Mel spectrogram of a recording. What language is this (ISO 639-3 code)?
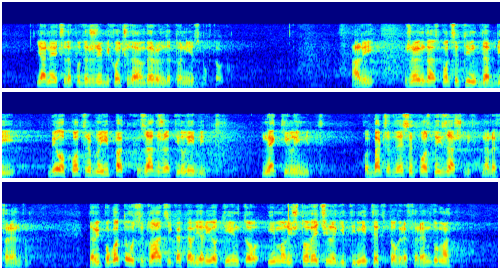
srp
